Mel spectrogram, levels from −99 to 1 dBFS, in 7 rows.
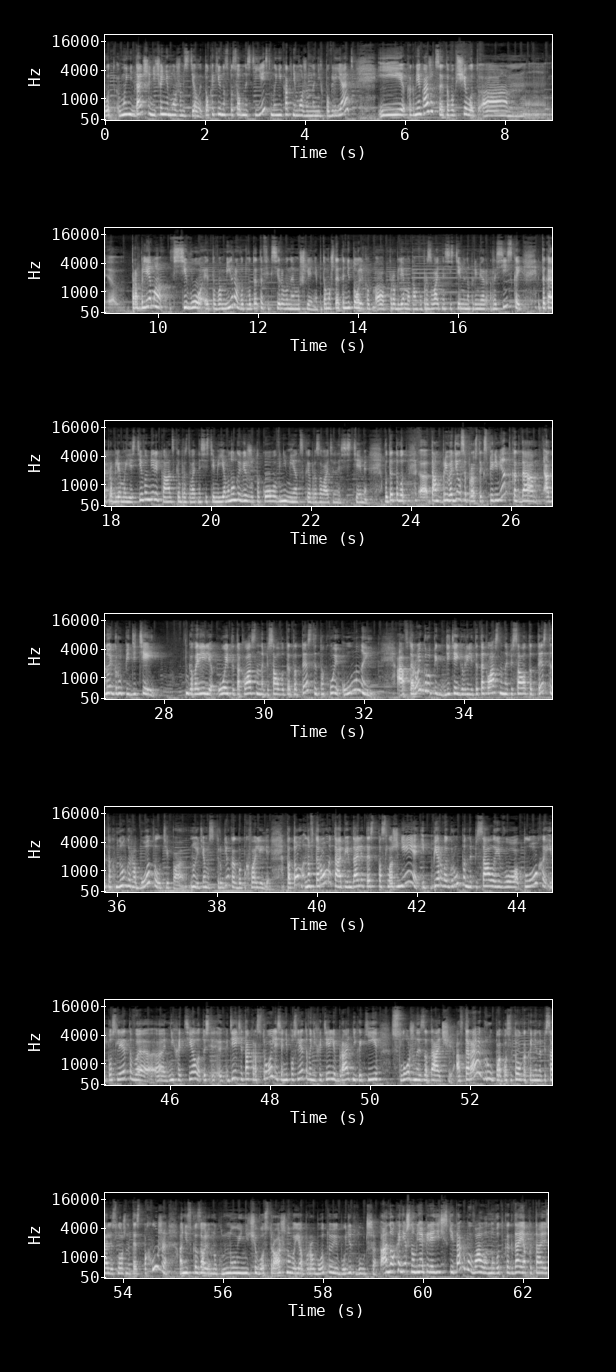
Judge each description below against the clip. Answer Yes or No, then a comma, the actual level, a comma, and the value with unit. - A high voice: Yes, very high, 250 Hz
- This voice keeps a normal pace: No, fast, 175 wpm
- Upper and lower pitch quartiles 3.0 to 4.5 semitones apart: Yes, average, 3.5 semitones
